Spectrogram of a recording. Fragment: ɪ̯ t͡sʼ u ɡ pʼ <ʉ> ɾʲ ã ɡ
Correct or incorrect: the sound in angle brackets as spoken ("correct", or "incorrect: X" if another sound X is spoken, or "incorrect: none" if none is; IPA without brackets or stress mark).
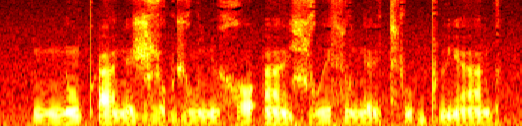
correct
